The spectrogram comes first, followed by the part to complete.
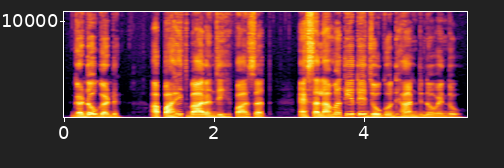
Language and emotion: Sindhi, neutral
